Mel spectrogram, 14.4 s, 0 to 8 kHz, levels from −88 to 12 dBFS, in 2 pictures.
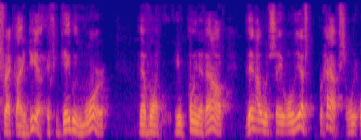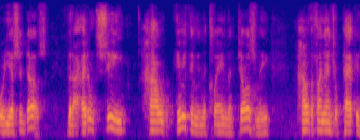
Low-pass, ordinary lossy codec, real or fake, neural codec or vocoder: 7.2 kHz; AAC, 32 kbps; fake; codec, 16 kHz in and 24 kHz out, 1.1 kbps, FireRedTTS-2 codec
